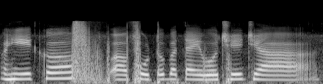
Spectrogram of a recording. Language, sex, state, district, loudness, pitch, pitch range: Gujarati, female, Maharashtra, Mumbai Suburban, -10 LUFS, 235 Hz, 225-245 Hz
